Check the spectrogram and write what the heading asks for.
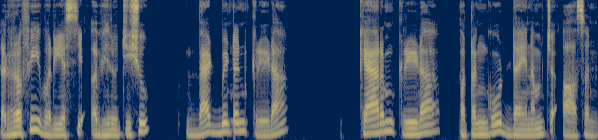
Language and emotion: Sanskrit, neutral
